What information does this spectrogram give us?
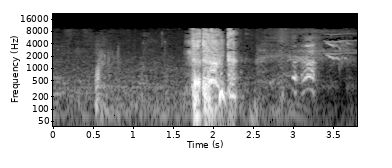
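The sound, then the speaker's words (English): A man on camera coughs loudly, a tight cluster of two or three harsh bursts after a near-silent pause, followed by a few faint vocal sounds. “And finally, he stares at the camera, has nothing to say until he starts coughing.”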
